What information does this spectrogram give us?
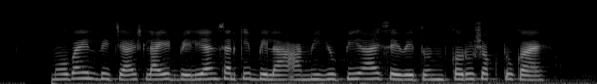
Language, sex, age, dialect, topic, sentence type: Marathi, female, 25-30, Southern Konkan, banking, question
